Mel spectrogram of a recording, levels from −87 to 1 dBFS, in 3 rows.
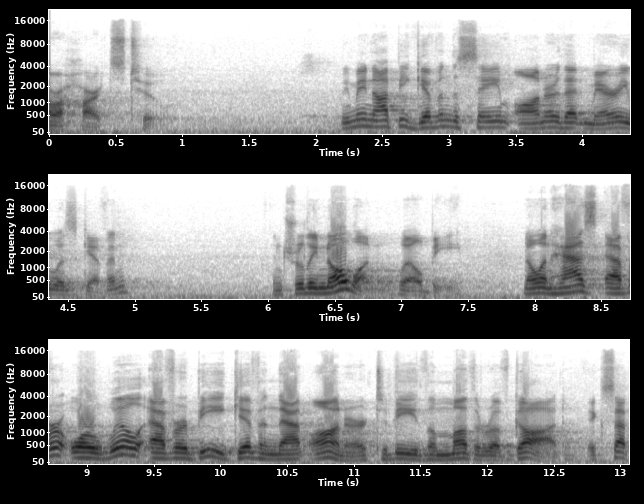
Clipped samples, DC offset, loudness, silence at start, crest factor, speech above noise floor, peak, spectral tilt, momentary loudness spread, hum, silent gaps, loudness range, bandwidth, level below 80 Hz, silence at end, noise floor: under 0.1%; under 0.1%; -19 LUFS; 0 s; 18 dB; 26 dB; -2 dBFS; -5.5 dB/octave; 17 LU; none; none; 9 LU; 16 kHz; -44 dBFS; 0 s; -46 dBFS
